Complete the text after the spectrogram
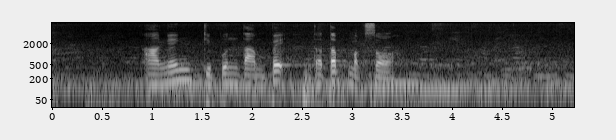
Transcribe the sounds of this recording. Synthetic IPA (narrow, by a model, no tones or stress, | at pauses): ʔaŋɪŋd̪̥i̤pʊnt̪ampɪʔt̪ət̪əp̚məksɔ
